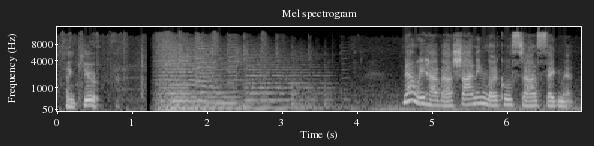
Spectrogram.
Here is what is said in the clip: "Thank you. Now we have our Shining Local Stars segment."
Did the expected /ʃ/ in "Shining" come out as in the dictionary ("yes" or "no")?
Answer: yes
